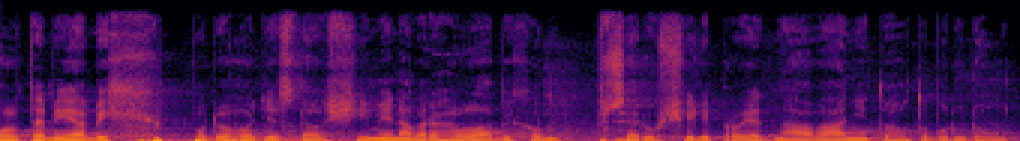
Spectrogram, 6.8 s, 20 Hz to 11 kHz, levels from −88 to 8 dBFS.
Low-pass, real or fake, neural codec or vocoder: 9.9 kHz; real; none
